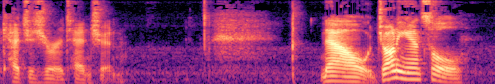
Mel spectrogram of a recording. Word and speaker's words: Ansel: name was spelled n-n-a-n-s-e-l so i think ansel it's hansel without the h is kind of how i think about it johnny ansel had been working for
